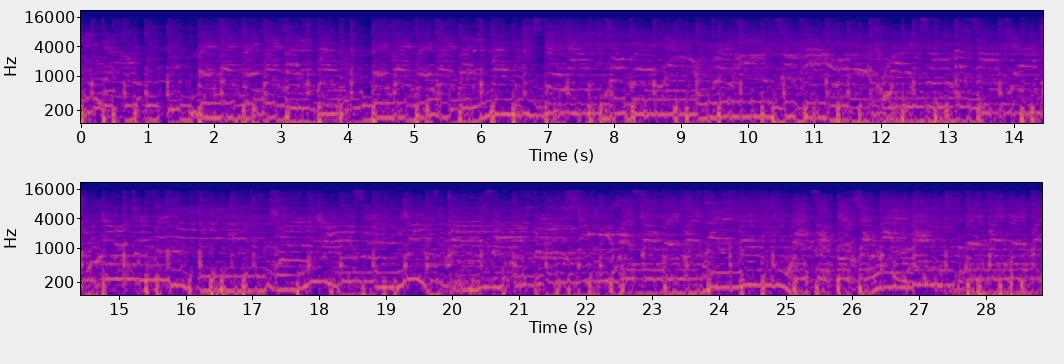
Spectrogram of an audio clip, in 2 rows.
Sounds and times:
Music: 0:00.0 - 0:28.8.

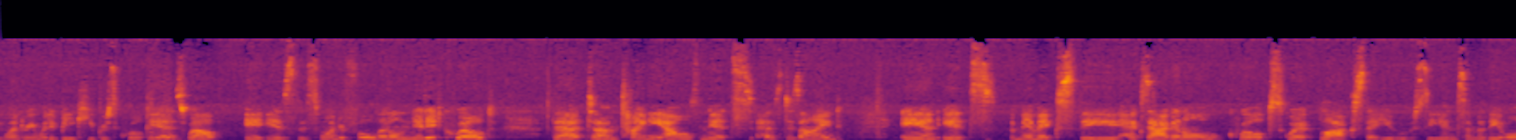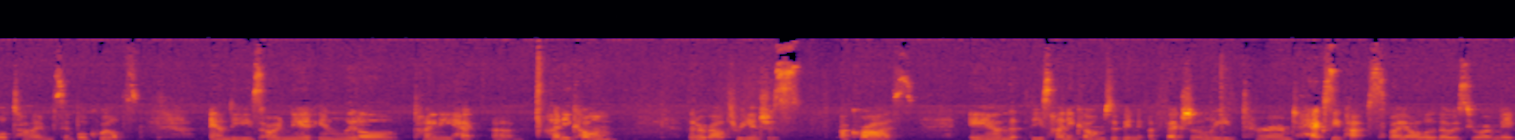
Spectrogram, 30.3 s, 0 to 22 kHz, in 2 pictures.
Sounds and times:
Speech: 0:00.0 - 0:08.4, 0:09.0 - 0:16.6, 0:17.2 - 0:21.4, 0:22.0 - 0:30.3.

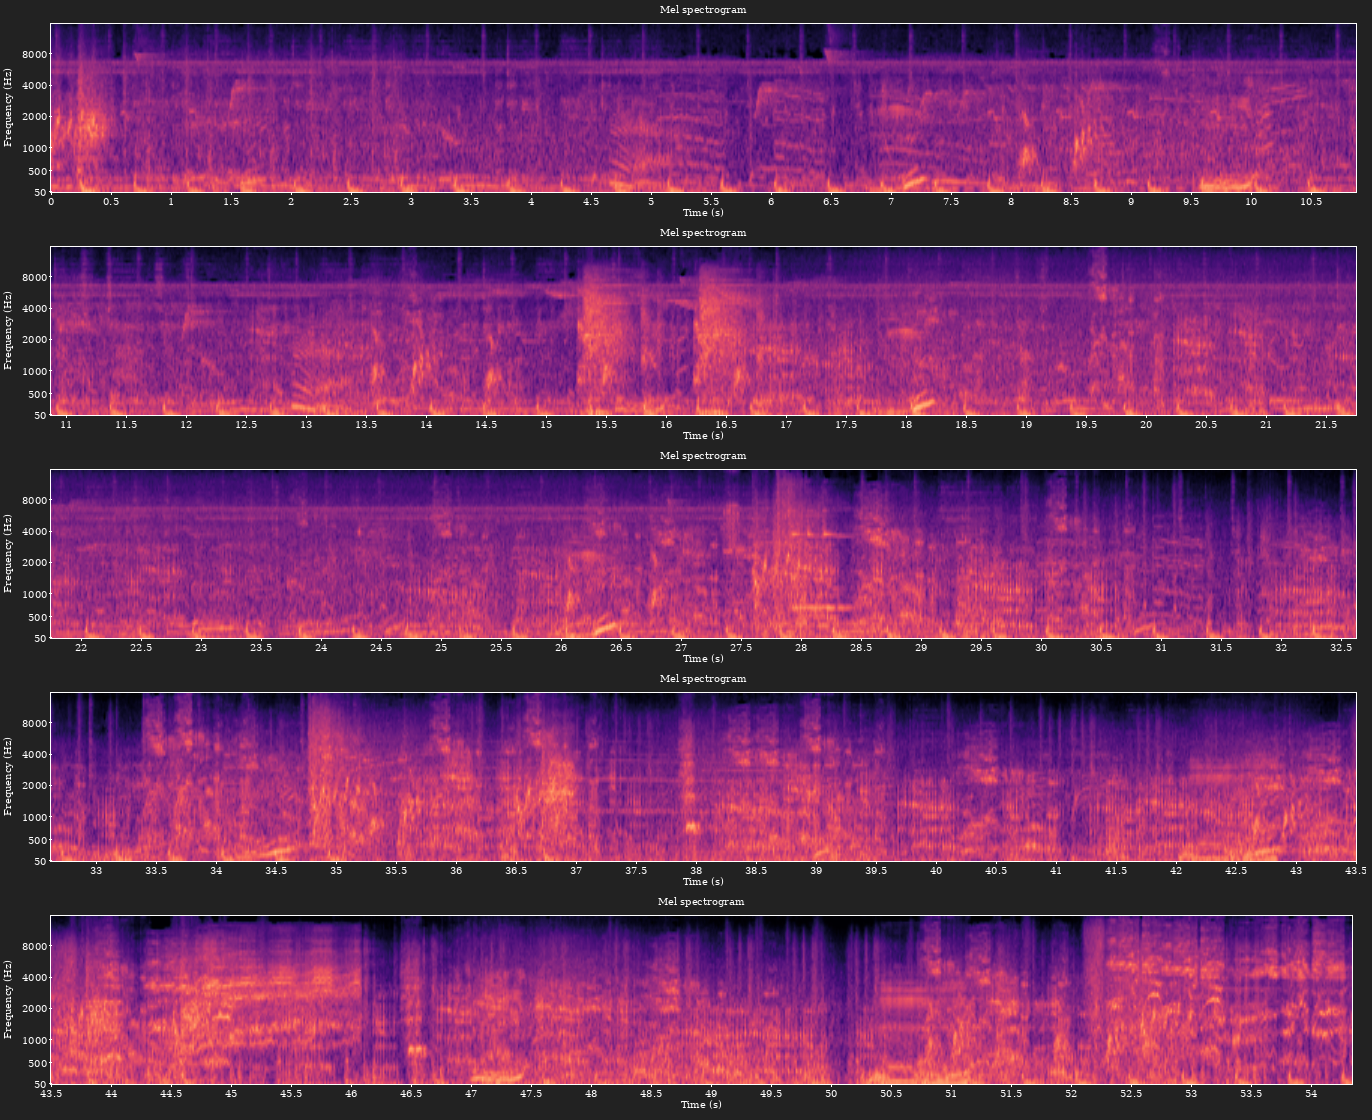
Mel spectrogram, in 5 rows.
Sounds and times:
Music: 0:00.0 - 0:54.3.

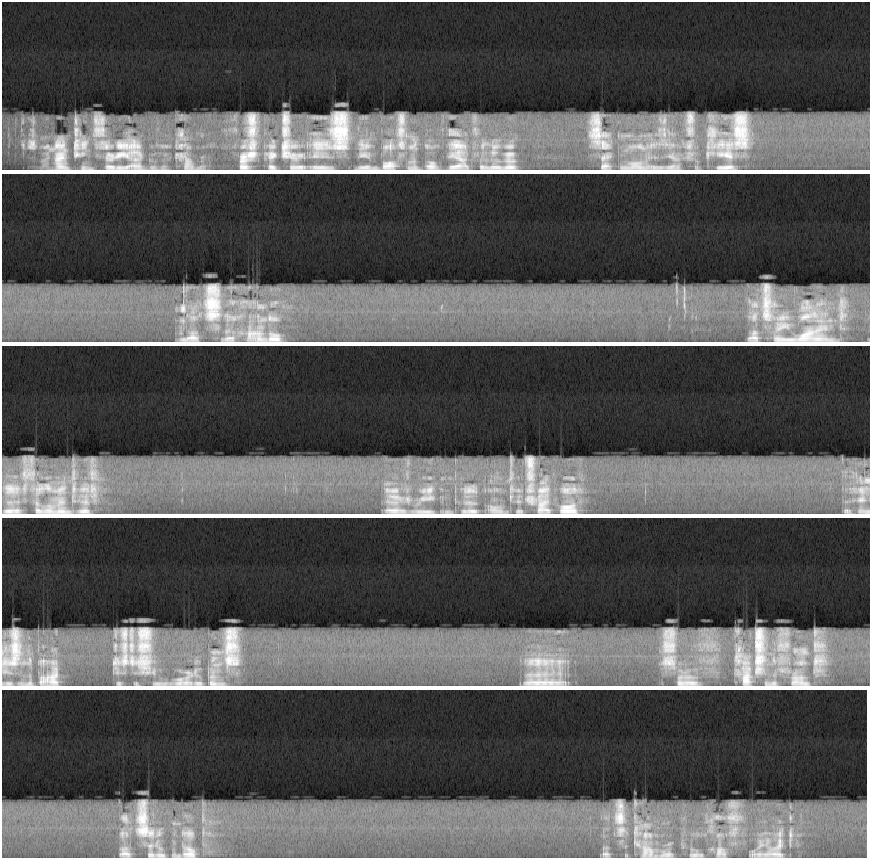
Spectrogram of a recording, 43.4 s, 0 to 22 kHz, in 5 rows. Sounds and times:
Speech: 0:00.2 - 0:05.2, 0:05.8 - 0:07.6, 0:10.4 - 0:11.6, 0:16.1 - 0:18.5, 0:21.1 - 0:23.3, 0:25.8 - 0:28.5, 0:31.2 - 0:31.8, 0:32.6 - 0:34.4, 0:35.9 - 0:37.0, 0:40.7 - 0:42.8.

